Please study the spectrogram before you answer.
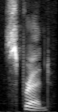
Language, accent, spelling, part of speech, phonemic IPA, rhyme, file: English, US, spread, verb / noun, /spɹɛd/, -ɛd, En-us-spread.ogg
- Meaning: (verb) To stretch out, open out (a material etc.) so that it more fully covers a given area of space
